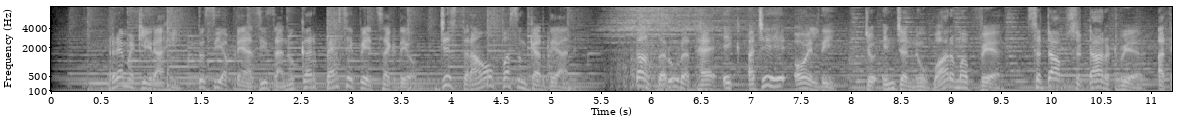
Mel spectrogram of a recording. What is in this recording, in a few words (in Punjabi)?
Punjabi Commercial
